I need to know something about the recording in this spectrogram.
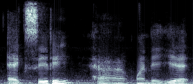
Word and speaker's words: Xity: why that is happening because of the pronunciation X City when they hear X City the thing is X and then there's an extra C there it is not the case and again the pronunciation is X City uh having uh gone through this uh basic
